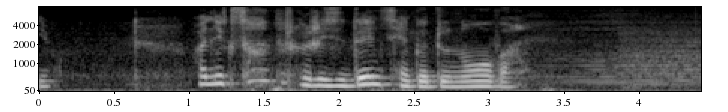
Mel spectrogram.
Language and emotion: Russian, sad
